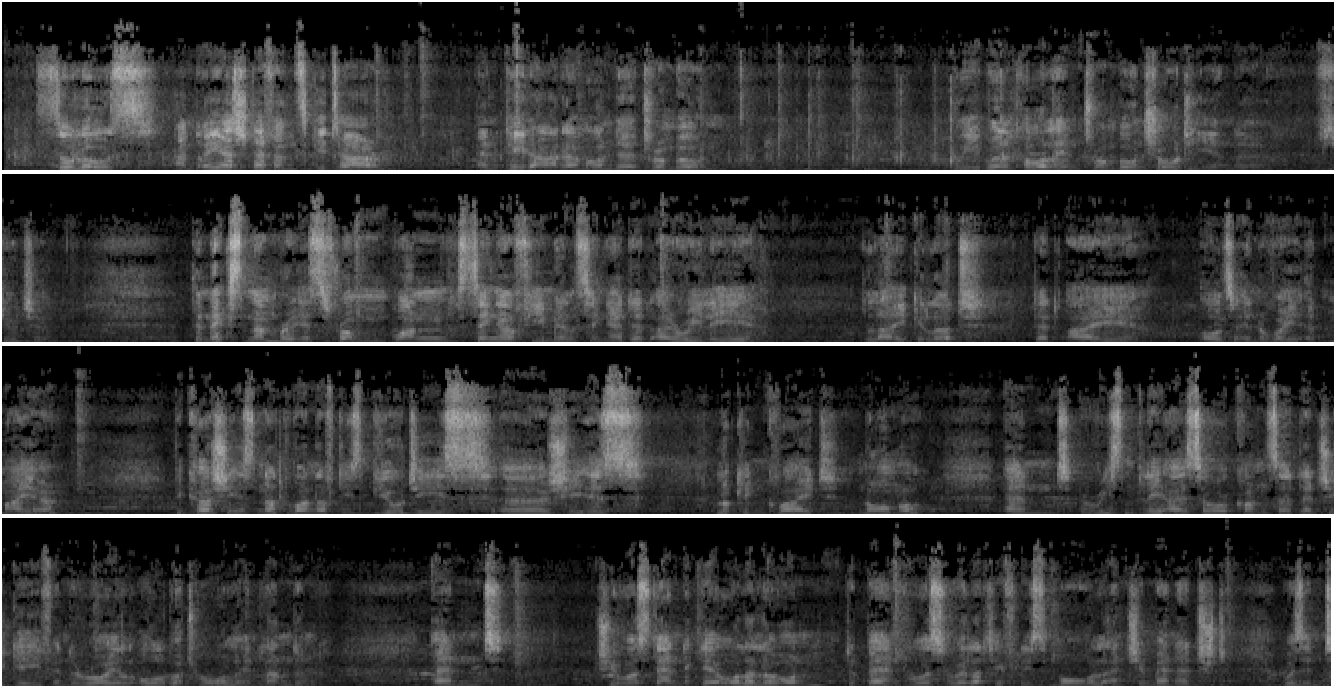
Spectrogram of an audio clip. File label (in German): Ansage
